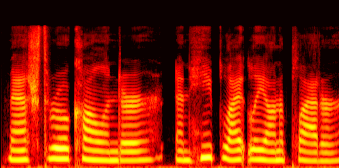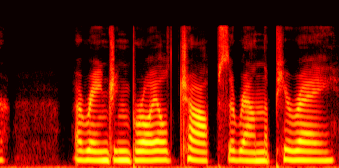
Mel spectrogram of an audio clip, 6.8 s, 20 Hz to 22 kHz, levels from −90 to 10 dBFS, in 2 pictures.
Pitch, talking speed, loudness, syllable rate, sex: 220 Hz, 140 wpm, -16 LUFS, 4.3 syllables/s, female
